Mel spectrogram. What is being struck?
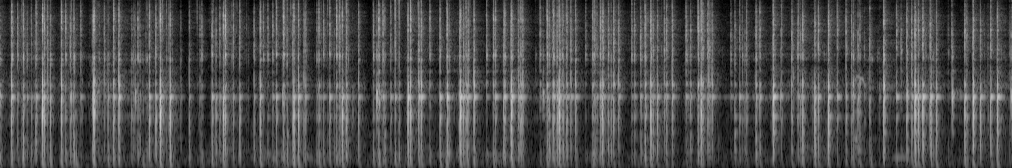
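Small plastic case.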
